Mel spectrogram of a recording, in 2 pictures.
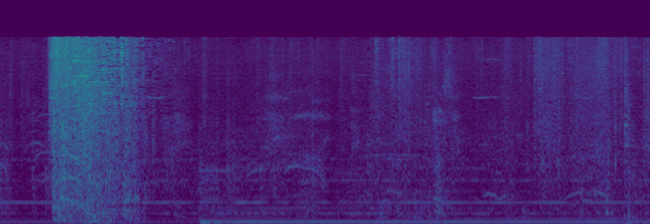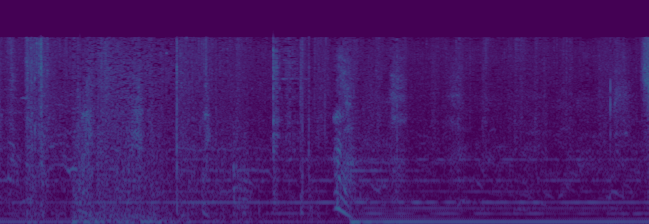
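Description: Glass shatters in The Last of Us Remastered, one loud crash near the start followed by scattered debris and a steady buzzing game ambience, with a smaller impact later on.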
